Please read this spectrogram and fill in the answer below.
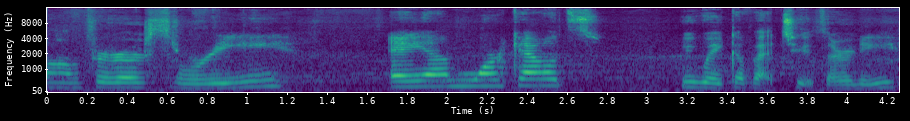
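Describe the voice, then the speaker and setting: Noticeable background noise sits behind a woman speaking at a moderate pace, her fairly high voice moving with lively intonation. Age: 20s. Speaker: fitness trainer and content creator. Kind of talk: live-stream chat while working out. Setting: gym, live stream. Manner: casual, chatty.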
